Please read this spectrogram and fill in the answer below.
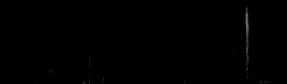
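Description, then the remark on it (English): Someone takes a sip of a coffee-flavored beer brewed with coffee from Kenya, made in collaboration with Valerio Coffee Roasters: faint wet mouth noises and lip smacks, then one short, sharp slurp near the end, with no talking. “I'm gonna defer to you on this, the first sip.”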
